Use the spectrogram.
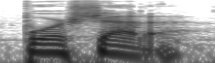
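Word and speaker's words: Borchetta: Scott Borcetta is in the studio. Did I say that right? Close enough. It's Borcetta.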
